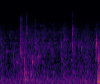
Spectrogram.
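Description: Soft eating sounds: chewing and a few small clicks over a steady low background noise.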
